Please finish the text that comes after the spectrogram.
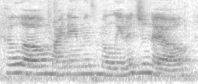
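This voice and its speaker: A woman's voice: fairly high pitch, quick pace. A woman new to acting, introducing herself informally as a member of a cast. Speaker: first-time amateur stage actor. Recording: echoey noisy room, distant mic.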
